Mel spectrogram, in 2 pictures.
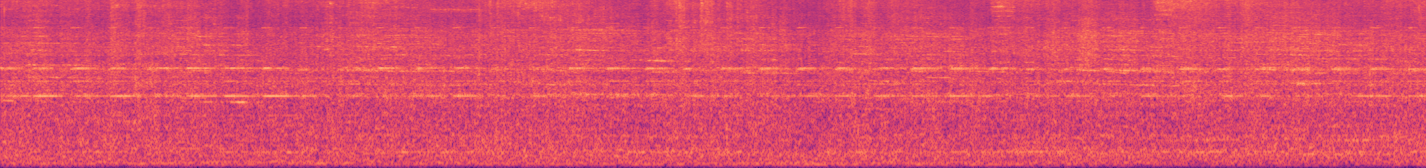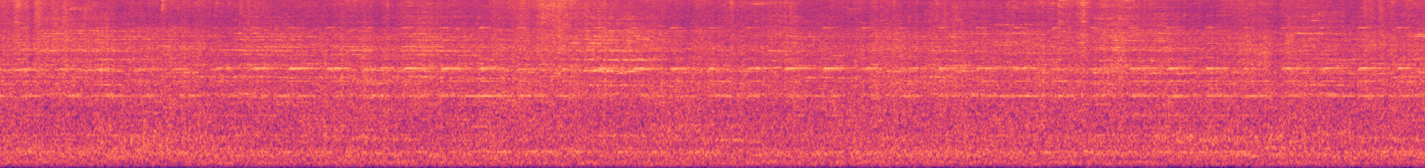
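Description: Loaded double-stack intermodal railcars rolling steadily past, wheels rumbling and clattering over the rails, while the crossing's electronic bells keep ringing.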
